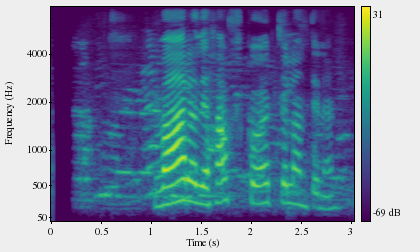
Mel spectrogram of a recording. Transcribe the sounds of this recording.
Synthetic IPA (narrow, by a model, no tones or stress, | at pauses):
vaːɾaðɪɦawl̥kawœt̪lʏlant̪ɪnʏ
